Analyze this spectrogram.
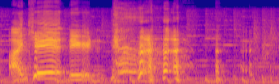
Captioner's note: laughs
